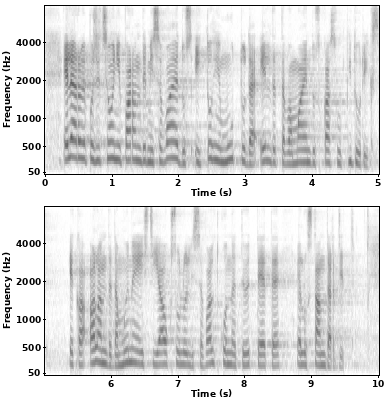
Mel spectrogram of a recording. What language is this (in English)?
Estonian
